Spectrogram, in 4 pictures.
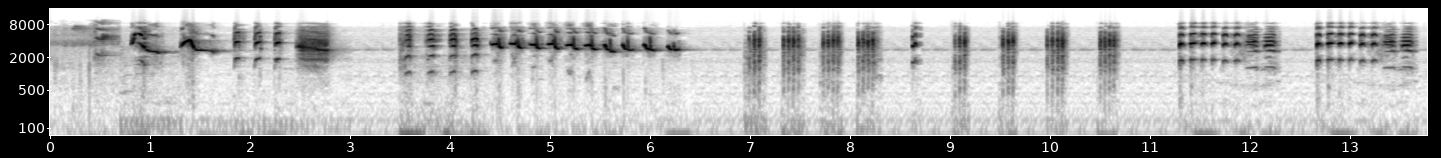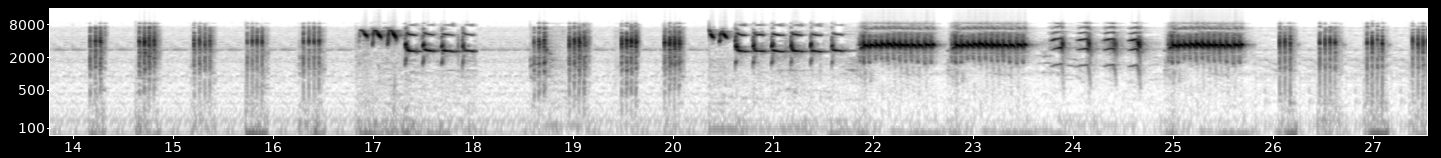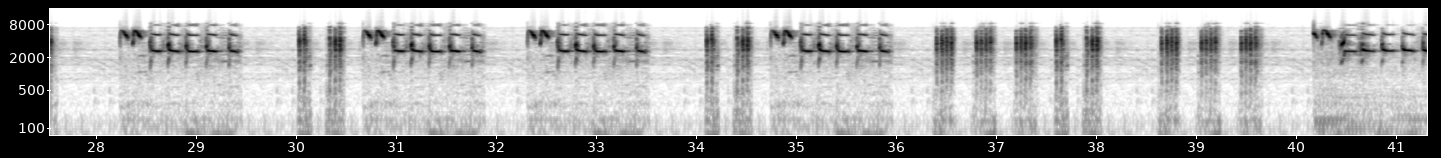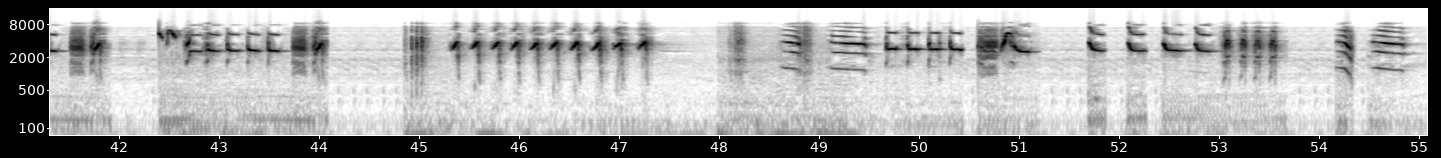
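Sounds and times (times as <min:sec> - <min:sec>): harsh screeching bird calls: 0:00.0 - 0:25.8, 0:48.6 - 0:55.0.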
